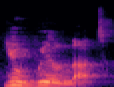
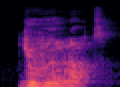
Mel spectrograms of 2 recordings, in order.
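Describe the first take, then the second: First: Said in the usual way. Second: Low, softer repeat of the command; quiet echo. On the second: Acted. Pastor repeating the command to the congregation, low and soft. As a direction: drop it low and firm.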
